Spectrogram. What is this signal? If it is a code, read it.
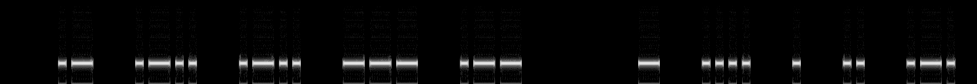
Morse code, heard as a keyed tone, about 18 wpm, spaced as for 12 wpm, 1000 Hz. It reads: ALLOW THEIR
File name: qotdfiles / 12wpm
